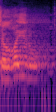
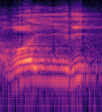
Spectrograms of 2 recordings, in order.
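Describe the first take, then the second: First: The word ends with an 'oo' vowel. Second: The word ends with an 'ee' vowel. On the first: The word starts a separate phrase. The speaker calls it wrong. "Kalau ghairu, berarti kalimat lain lagi" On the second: The word is linked to the phrase before it. The speaker calls it right. "Karena di sini hukumnya kasrah, di sini pun dibaca kasrah juga"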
